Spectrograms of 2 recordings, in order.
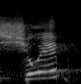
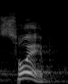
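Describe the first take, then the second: First: The name begins with a sh sound. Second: The name begins with an s sound. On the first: This is the correct pronunciation. The speaker calls it right. "it is Shoaib" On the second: This is how a teammate mispronounced it. The speaker calls it wrong. "it was always Soeb"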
